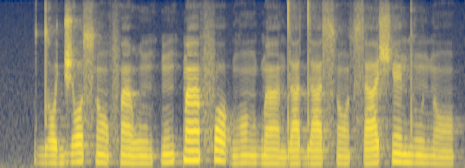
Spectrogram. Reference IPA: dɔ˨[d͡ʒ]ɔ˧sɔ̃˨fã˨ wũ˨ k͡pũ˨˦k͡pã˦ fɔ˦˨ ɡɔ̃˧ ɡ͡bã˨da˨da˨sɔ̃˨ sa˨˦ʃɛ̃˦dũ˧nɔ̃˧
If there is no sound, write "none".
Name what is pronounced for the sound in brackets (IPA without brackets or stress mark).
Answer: d͡ʒ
